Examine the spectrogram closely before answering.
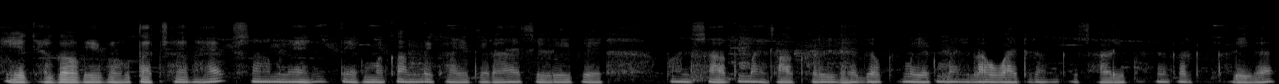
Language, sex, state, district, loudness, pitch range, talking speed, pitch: Hindi, male, Bihar, Araria, -39 LUFS, 105-120 Hz, 155 wpm, 110 Hz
